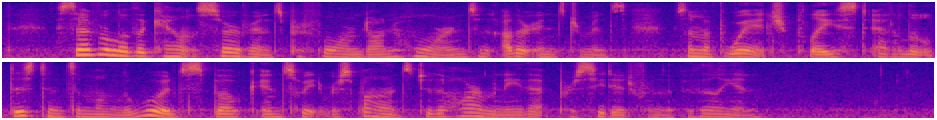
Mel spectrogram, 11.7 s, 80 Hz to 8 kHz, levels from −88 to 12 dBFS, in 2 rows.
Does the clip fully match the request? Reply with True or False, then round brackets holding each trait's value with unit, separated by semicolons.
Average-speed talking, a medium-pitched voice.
True (175 wpm; 160 Hz)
